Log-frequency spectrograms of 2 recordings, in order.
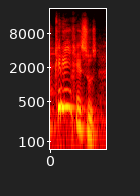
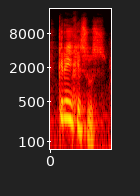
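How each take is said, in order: First: "Cree en Jesús" squeaked much higher and softer; ridiculing sign-holding evangelism with a squeaky voice; silly high mock. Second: Softer, lightly mocking chant of "Cree en Jesús"; mocking young Christians holding up signs; mock street preacher. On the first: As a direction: pitch "Cree en Jesús" up into a goofy falsetto. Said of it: "Pongan así". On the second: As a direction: say "Cree en Jesús" like a naive kid with a sign. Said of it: "evangelizar así con tu cartulina".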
